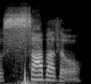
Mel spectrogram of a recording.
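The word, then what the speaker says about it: sábado: means where here um we have a d that doesn't fit those rules so it's going to sound like the th sound so sabado sabad Saturday the Double L sounds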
